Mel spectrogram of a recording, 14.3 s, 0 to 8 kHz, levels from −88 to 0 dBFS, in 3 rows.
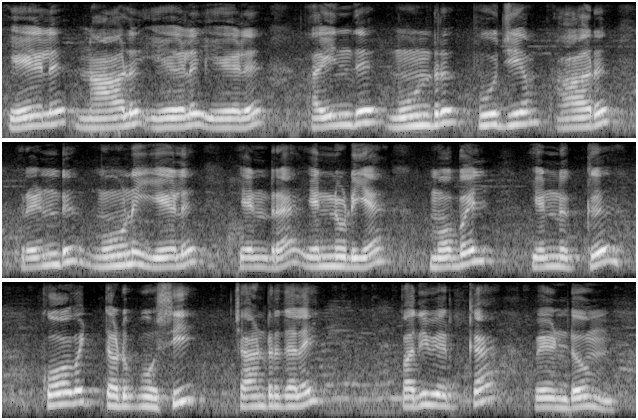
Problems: background sounds at intervals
